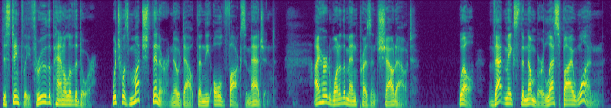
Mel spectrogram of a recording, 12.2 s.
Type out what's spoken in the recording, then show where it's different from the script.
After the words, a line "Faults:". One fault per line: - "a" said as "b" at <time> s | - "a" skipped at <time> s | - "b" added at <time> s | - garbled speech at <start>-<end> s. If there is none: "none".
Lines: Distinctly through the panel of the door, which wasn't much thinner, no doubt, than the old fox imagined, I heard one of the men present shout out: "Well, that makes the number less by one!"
Distinctly through the panel of the door, which was much thinner, no doubt, than the old fox imagined, I heard one of the men present shout out: "Well, that makes the number less by one!"
Faults:
- "wasn't" said as "was" at 2.4 s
